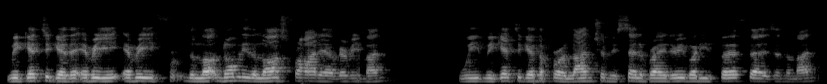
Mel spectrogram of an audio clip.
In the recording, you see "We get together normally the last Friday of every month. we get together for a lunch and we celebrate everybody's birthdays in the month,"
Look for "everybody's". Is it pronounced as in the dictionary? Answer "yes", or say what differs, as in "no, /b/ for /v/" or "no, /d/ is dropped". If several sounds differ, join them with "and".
yes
